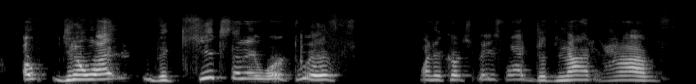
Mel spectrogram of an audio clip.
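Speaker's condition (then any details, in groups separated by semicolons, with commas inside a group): Cerebral palsy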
